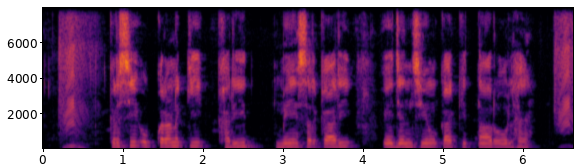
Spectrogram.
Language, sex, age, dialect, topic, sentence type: Hindi, male, 18-24, Garhwali, agriculture, question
